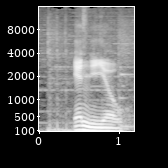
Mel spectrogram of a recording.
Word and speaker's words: daño: And with tilde is pronounced nya. Danya. Danya. Danyo.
